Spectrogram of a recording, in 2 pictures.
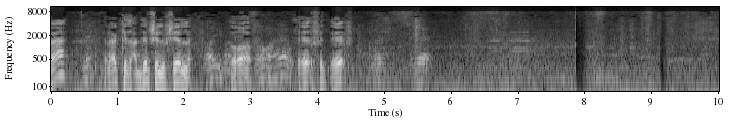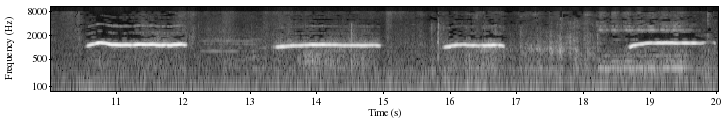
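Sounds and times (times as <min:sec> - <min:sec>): long whistled notes: 0:10.6 - 0:12.1, 0:13.4 - 0:15.0, 0:15.9 - 0:16.9, 0:18.7 - 0:20.0.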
